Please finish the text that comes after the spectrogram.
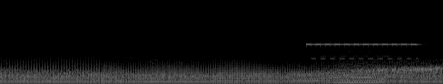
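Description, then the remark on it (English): A hotel telephone at Wilton's Hotel rings steadily at 5 p.m. over a dense, humming background, with a bright sustained tone joining near the end. No one speaks. “the 21-year-old receptionist, picked up the phone.”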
